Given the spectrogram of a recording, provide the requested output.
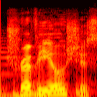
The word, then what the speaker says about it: Treviocious: Ooh, Treviocious. I think I got it. I think that's how you say it. Treviocious. Yeah, like supercalifragilisticexpialidocious.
